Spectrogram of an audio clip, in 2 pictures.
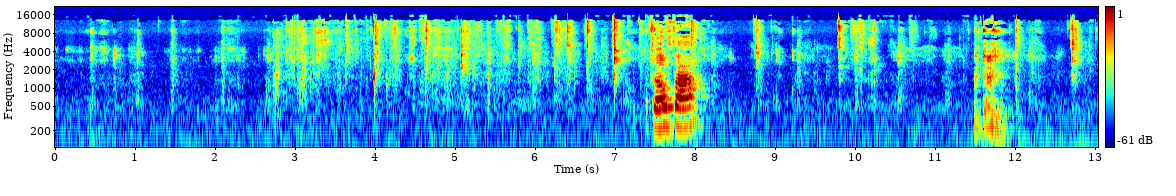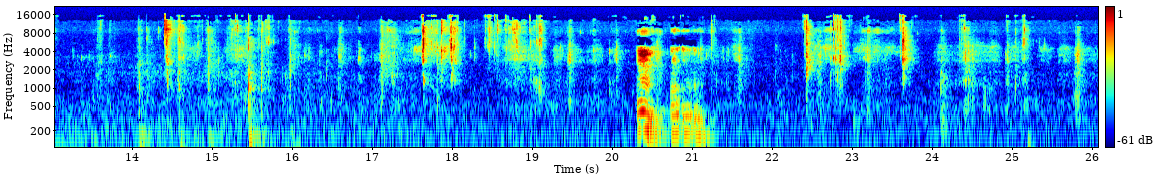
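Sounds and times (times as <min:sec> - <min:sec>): lettuce crunching: 0:00.2 - 0:07.5, 0:08.2 - 0:20.1.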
